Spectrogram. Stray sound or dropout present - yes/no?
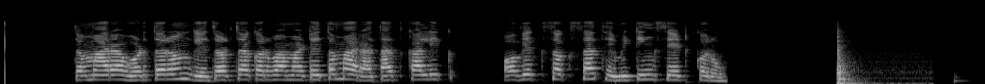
yes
